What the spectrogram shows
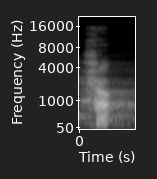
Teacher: Ha ini adalah keluarnya dari tengah tenggorokan atau disebut dengan wastul halqi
